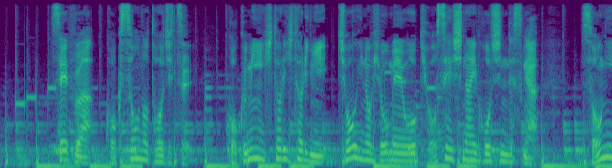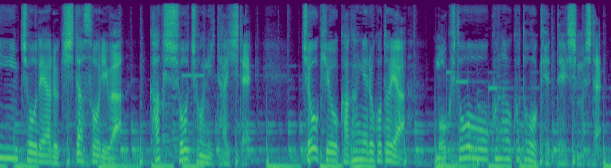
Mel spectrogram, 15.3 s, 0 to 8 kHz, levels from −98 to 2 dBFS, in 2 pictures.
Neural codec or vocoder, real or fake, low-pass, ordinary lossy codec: none; real; 7.2 kHz; none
